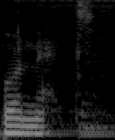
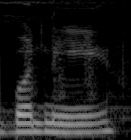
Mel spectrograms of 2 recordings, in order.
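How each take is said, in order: First: The ending is said the plain English way. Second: The ending is said with a French sound. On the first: "I feel like I pronounced it wrong" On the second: "supposed to be bonnet for some reason"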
